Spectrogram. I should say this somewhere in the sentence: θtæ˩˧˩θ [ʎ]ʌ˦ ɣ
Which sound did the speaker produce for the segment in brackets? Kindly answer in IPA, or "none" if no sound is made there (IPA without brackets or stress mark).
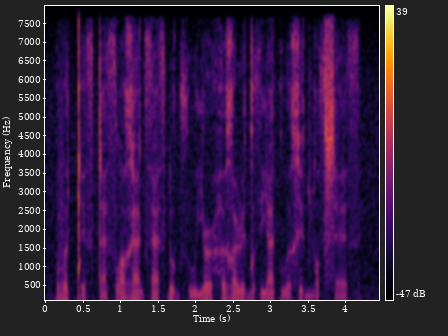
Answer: lˠ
